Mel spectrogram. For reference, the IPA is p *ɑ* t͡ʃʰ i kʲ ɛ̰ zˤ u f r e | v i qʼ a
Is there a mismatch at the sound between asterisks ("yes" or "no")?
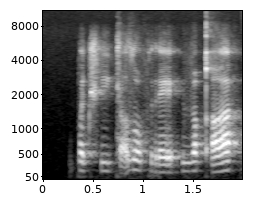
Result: yes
